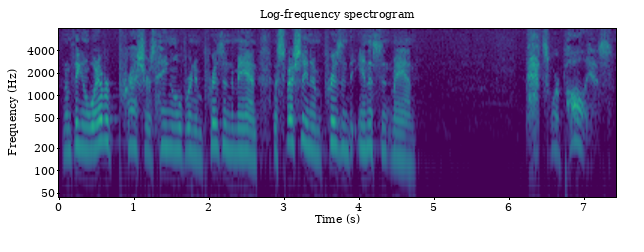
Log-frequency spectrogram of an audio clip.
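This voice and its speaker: A man preaching a sermon in a strikingly high voice. He is emphatic and repeats his phrases, swelling loud and then falling quiet. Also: brisk. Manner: emphatic, repeats phrases, rises and drops in volume. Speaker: pastor.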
